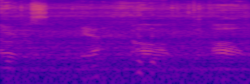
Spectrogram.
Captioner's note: chuckles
